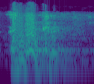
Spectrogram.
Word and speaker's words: Engelke: Dear friends of BIEN, Professor Engelke, am I pronouncing well your name? Engelke. Yeah. Engelke.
